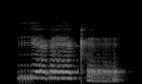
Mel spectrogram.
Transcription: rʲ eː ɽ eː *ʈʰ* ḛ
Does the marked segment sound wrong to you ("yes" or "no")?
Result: no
